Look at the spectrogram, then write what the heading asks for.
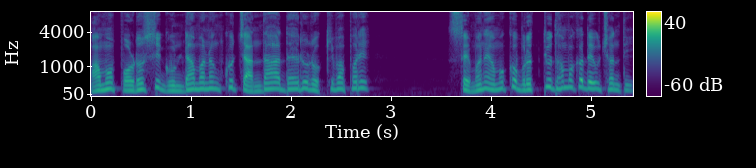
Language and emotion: Odia, fearful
